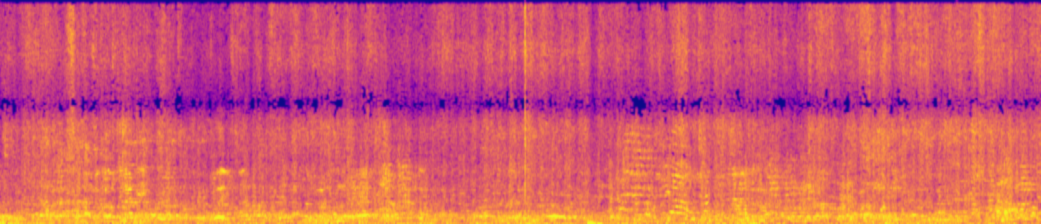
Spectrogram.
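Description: A busy crowd murmurs and chatters in the background.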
